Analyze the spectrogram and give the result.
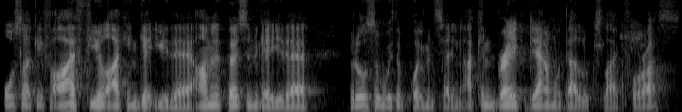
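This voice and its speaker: A man with a deep, very low voice talks as a coach in a casual sales conversation. His phrasing is informal, with short words of agreement. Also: fairly even intonation, quick pace, a bit bright. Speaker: coach taking sales calls.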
